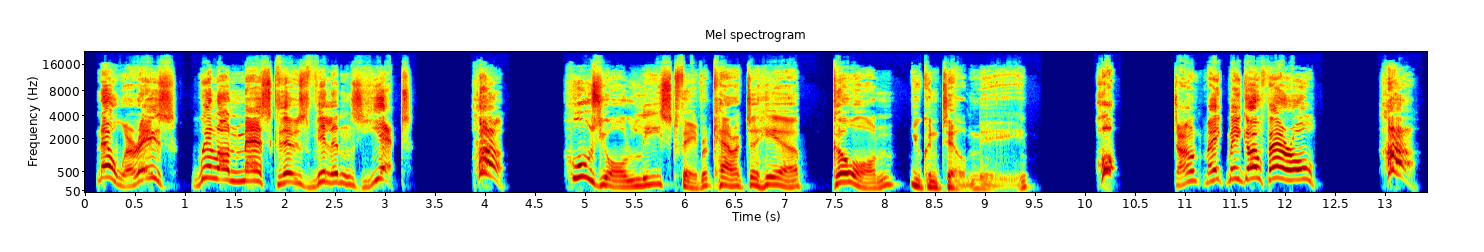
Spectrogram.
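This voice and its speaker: An actor voicing a smug, erudite genius gremlin for a video game, with pompous, mock-genteel, theatrical diction that tips into gleeful mania. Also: male voice, sits high, no room sound, clean studio sound, exaggerated voice. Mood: haughty, amused, then manic, shouting. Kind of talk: video game character voice lines.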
